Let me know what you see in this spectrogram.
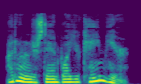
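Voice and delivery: ordinary delivery

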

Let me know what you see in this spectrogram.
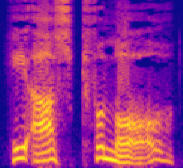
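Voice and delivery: aghast, disbelieving, horrified, slow and high. Reading a board member's question about the boy: horrified. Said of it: "asked in horror".

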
